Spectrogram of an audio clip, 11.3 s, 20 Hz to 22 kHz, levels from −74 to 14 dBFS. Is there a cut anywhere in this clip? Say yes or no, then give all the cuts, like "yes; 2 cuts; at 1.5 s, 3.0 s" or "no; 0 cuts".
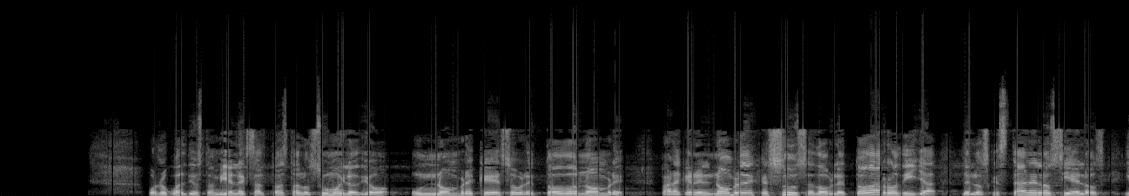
no; 0 cuts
